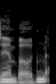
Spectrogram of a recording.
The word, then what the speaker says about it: Imboden: Now, that's spelled J-A-G-G-Y, and my last name is M. Bowden, I-M-B-O-D-E-N.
